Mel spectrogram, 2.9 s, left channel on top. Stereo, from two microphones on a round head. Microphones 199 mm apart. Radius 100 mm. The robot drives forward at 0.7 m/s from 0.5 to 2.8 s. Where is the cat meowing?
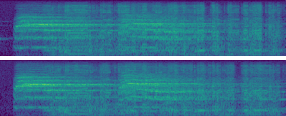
25° right (ahead or behind), 1.3 m; by 1.8 s 30° right (ahead or behind), 1.0 m.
